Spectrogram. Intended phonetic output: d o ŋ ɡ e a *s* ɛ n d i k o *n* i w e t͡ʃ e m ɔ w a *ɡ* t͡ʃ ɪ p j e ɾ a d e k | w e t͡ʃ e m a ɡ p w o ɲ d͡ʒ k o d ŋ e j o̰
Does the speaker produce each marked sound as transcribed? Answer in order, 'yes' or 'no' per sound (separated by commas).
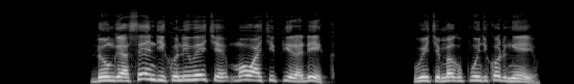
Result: yes, yes, no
